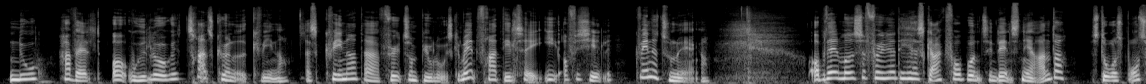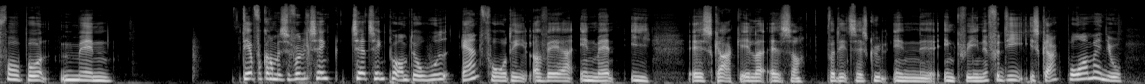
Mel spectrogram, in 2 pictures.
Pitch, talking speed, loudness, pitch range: 200 Hz, 185 wpm, -16 LUFS, 170-240 Hz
